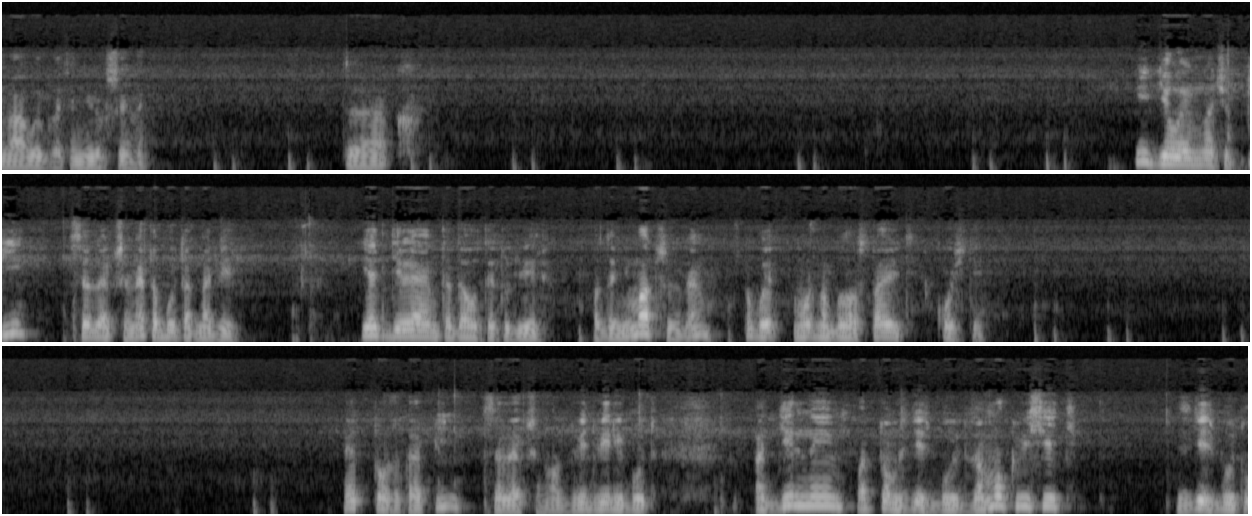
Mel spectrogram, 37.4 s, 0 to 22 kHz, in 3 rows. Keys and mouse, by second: 1.2 l, 2.4 l, 3.1 l, 4.3 l, 5.3 l, 6.4 l, 8.2 l, 10.0 l, 10.7 l, 12.4 p, 14.1 click, 14.5 right click, 15.6 click, 16.5 l, 17.5 l, 18.5 l, 19.8 l, 21.0 l, 22.3 l, 23.0 l, 23.7 l, 25.0 l, 25.9 click, 27.8 click, 28.9 p, 30.4-31.5 middle drag, 32.5 middle click, 32.7-34.2 drag, 32.7-34.2 right drag, 35.1-36.5 drag, 35.1-36.5 right drag, 36.5 middle click.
